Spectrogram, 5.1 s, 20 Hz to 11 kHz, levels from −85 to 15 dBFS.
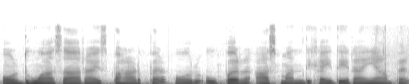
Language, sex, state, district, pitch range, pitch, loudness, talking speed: Hindi, female, Jharkhand, Jamtara, 205-215 Hz, 210 Hz, -23 LUFS, 220 wpm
